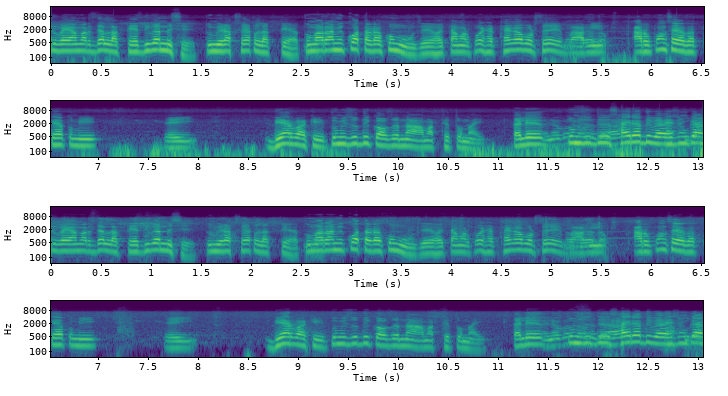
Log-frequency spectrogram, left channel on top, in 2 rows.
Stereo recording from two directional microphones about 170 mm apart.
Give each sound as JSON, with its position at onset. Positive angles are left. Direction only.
{"t": 0.0, "sound": "speech", "side_deg": 65}
{"t": 11.7, "sound": "speech", "side_deg": 60}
